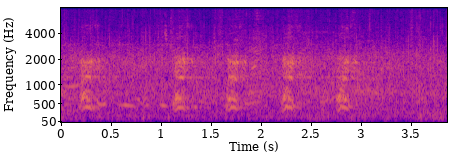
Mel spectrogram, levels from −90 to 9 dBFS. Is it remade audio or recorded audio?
recorded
